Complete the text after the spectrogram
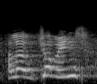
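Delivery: man trapped in a well shouting up to the caretaker, desperate yell; shouting for help. Acted. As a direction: yell high and loud for help.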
